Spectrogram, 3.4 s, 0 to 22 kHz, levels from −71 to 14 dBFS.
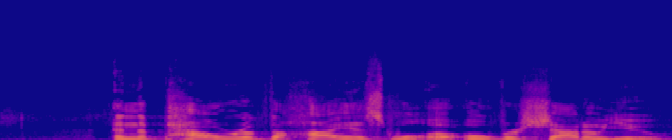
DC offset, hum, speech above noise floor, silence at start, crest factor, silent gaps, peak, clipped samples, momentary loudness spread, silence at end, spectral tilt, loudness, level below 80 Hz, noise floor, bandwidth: under 0.1%; none; 34 dB; 0.55 s; 20 dB; none; -6 dBFS; under 0.1%; 3 LU; 0 s; -5.5 dB/octave; -24 LUFS; -60 dBFS; -58 dBFS; 12.5 kHz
